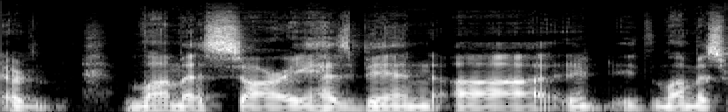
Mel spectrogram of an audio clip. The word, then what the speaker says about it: Lummis: Look, Cynthia Lummis, Senator Lummis has been, or Lummis, sorry, has been, Lummis rhymes with hummus, I think.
